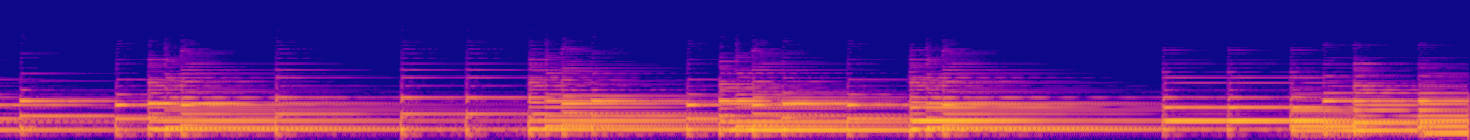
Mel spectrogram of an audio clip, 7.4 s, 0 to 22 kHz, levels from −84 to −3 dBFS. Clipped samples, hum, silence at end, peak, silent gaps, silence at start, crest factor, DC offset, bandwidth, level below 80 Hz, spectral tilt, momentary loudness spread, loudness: under 0.1%; none; 0 s; -6 dBFS; none; 0 s; 14 dB; under 0.1%; 6.4 kHz; -64 dBFS; -9 dB/octave; 11 LU; -21 LUFS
